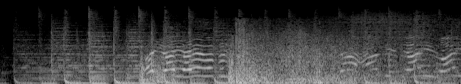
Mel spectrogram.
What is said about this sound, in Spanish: Y este es el sonido de los bombardeos que se han producido esta madrugada.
